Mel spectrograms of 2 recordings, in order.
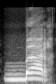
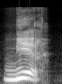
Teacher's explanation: maka suaranya sebenarnya menebal bar tapi kalau sebelumnya kasrah maka terdengar tipis bir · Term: huruf ro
